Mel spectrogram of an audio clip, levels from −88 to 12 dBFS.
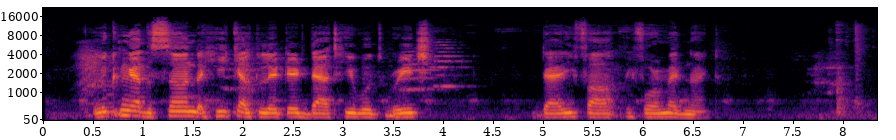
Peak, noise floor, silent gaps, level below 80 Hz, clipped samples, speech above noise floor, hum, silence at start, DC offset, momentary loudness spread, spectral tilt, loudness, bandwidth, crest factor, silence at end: -6 dBFS; -61 dBFS; none; -62 dBFS; under 0.1%; 40 dB; none; 0.35 s; under 0.1%; 19 LU; -4 dB/octave; -21 LUFS; 14 kHz; 18 dB; 0.2 s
